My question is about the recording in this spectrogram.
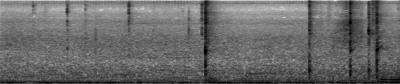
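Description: A few sharp plastic clicks, the strongest about halfway through and three more close together near the end, as the reverse switch on a used electric die grinder is flipped back and forth.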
